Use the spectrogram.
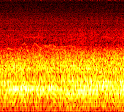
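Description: Dodgers fans in a baseball stadium crowd clapping and cheering after a hit, a steady wash of applause from a large distant audience, with a commentator's voice faintly over it.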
